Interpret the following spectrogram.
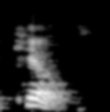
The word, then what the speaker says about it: Celts: They're called the Celts. Alright? I don't know why it sounds like a K when it's C, but it's Celts.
